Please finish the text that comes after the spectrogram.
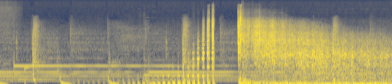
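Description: A VRChat avatar's built-in weapon fires a synthetic gunfire effect: a tonal mechanical whir, a quick rising burst of rapid shots, then a loud, sustained roaring barrage, with no talk.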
